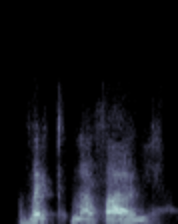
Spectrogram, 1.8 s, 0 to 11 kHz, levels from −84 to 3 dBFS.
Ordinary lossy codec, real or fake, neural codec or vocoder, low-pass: AAC, 48 kbps; fake; codec, 16 kHz, 1 kbps, FreqCodec, smaller model; 7.2 kHz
